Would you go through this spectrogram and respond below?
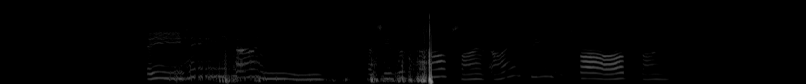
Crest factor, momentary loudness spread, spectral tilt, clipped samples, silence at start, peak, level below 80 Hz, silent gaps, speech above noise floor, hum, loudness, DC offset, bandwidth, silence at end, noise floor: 34 dB; 23 LU; -5.5 dB/octave; under 0.1%; 1.45 s; -20 dBFS; -66 dBFS; none; over 41 dB; none; -51 LUFS; under 0.1%; 13.5 kHz; 1.35 s; under -90 dBFS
